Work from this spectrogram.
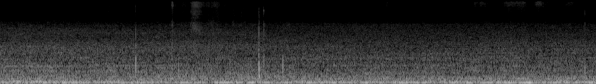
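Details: Amana 95 IIQ two-stage variable-speed gas furnace after burner shutdown: quiet steady low hum, no burner roar, as the blower coasts on cooling the heat exchanger and slowly, smoothly turns off; normal run-on.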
